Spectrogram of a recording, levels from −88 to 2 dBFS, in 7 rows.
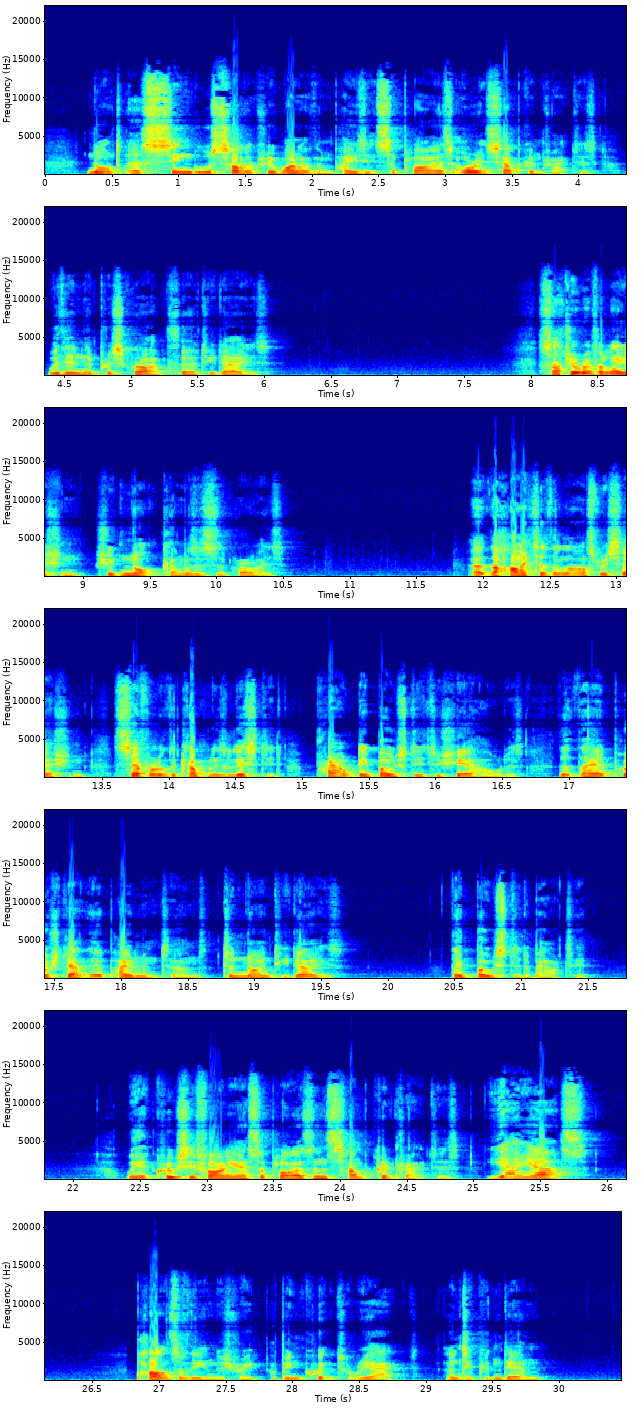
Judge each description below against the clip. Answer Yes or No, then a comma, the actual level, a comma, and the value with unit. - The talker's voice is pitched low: Yes, low, 105 Hz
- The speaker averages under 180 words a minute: Yes, average, 155 wpm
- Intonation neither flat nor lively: No, wide, 6.6 semitones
